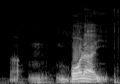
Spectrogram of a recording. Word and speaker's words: বড়াই: যে বড়াই, এই যে বড়াইয়ের পর বড়াই, এখান থেকে ইটার উচ্চারণটা কমে গেল, বড়াই বড়াই, এই যে ইর উচ্চারণটা কমে গেল, বড়াই থেকে বড়াই।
